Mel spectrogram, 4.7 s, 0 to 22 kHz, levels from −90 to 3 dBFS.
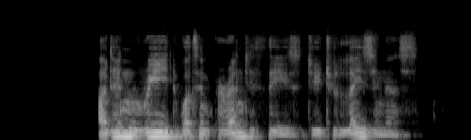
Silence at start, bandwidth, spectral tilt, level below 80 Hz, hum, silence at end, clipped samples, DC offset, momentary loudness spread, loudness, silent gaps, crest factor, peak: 1 s; 7.8 kHz; -7.5 dB/octave; -62 dBFS; none; 0.6 s; under 0.1%; under 0.1%; 17 LU; -30 LUFS; none; 18 dB; -12 dBFS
